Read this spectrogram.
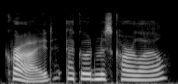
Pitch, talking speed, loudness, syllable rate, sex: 220 Hz, 135 wpm, -19 LUFS, 4.5 syllables/s, female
